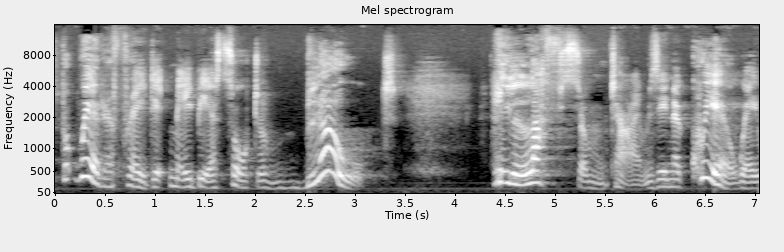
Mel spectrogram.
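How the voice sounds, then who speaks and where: A woman's voice: lowish voice, breathy edge, exaggerated voice. An actress playing a flustered, deferential English housekeeper in a dramatised audiobook, hesitant and anxious as she explains herself.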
